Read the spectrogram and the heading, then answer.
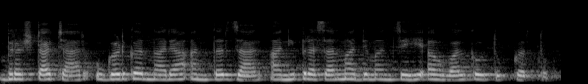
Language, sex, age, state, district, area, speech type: Marathi, female, 18-30, Maharashtra, Kolhapur, urban, read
